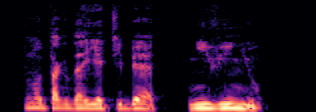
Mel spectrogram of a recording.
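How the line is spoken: Angry declaration. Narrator (Russian): сердито заявил Рон

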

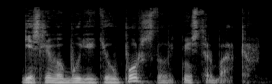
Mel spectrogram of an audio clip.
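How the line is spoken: Quiet. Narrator (Russian): тихо сказал инспектор

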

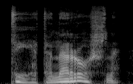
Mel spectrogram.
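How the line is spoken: Hiss. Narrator (Russian): прошипела она

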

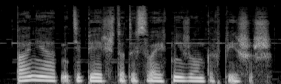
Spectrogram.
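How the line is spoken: Muttering. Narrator (Russian): пробормотал Тэ

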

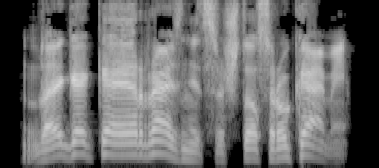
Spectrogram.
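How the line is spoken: Barking. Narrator (Russian): рявкнул Карвер

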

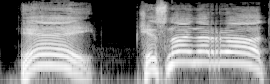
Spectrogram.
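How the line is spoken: Loud shout. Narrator (Russian): громко крикнул я

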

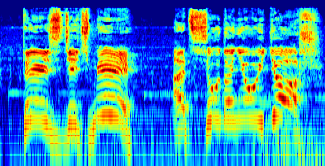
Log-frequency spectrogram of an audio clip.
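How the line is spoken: Fanatic screaming over noise. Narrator (Russian): Завопил фанатик, перекрывая грохот

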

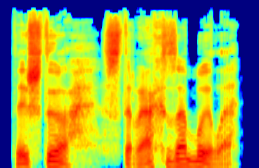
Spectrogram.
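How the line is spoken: Muttered. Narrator (Russian): пробормотал он

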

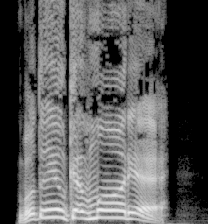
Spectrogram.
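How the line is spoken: Sailor's shout. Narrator (Russian): матрос, стоявший на носу корабля, закричал

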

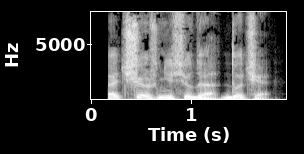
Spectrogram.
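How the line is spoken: Booming in Kuban accent. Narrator (Russian): на кубанский, как мне казалось, манер прогудел я

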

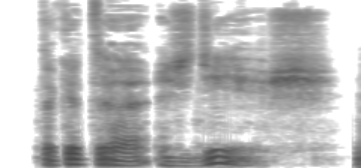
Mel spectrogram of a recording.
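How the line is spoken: Quiet question. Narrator (Russian): негромко спросил он

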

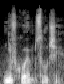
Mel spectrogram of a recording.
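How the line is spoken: Even level voice. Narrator (Russian): ровным голосом ответил Роланд

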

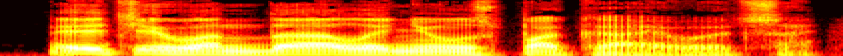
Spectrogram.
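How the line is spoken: Snorted. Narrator (Russian): хмыкнул Стефан

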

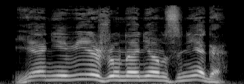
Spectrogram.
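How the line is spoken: Gloomy. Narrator (Russian): мрачно ответил Слудик

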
